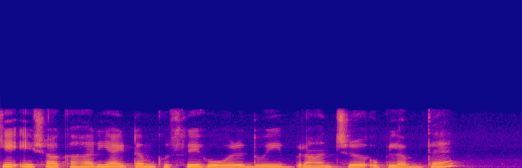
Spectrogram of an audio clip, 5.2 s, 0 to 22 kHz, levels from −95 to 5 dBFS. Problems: background sounds at intervals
